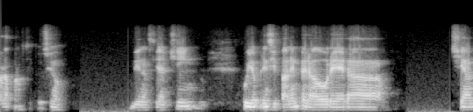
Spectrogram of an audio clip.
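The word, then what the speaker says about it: Qing: mataran para dejarlo alguien sin escribir kings pero se pronuncia chin fue muy poderosa llegó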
